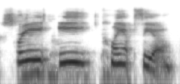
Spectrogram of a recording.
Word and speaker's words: pre-eclampsia: Pre-eclampsia. – There we go. And make sure y'all don't take that out. Keep that in there. Yep, we need that in there. Pre-eclampsia.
